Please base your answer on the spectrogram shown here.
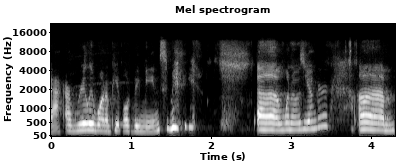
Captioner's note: laughs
